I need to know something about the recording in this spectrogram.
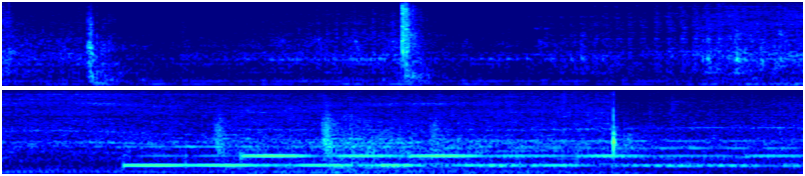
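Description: A few sharp knocks of police-car doors being shut over a low vehicle rumble, then a low held note of dramatic score music comes in about halfway through and is the loudest sound.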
